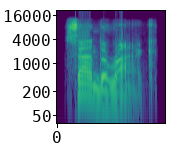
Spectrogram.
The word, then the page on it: sandarac: British English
